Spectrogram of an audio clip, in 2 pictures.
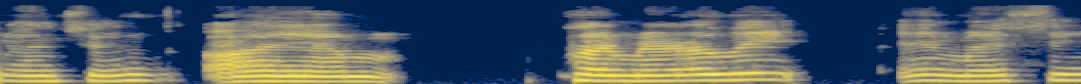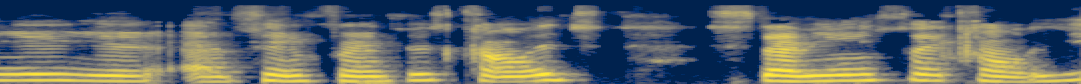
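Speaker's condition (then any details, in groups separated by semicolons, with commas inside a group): Spastic quadriplegic cerebral palsy; spastic quadriplegic, from birth; wheelchair often, walker more after physical therapy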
